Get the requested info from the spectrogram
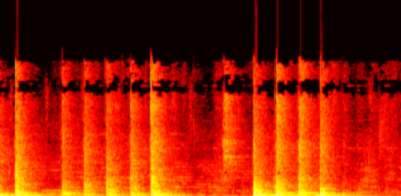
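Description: A run of loud, irregular percussive knocks, heaviest right at the start and again about two and a half seconds in, over music.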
